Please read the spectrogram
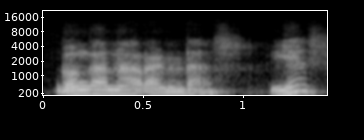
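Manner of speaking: ordinary talk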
